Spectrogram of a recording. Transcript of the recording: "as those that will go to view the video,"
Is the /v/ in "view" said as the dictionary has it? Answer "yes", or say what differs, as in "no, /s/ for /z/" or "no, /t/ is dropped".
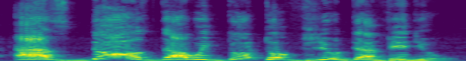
yes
